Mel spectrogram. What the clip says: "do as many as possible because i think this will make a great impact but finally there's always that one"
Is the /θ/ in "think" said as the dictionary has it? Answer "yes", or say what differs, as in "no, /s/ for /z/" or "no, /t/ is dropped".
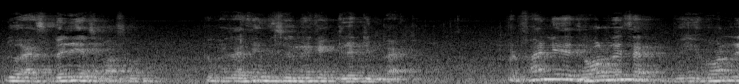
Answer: no, /t/ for /θ/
